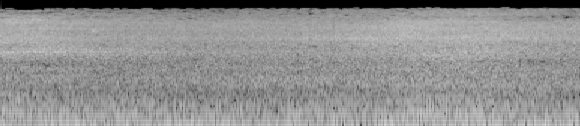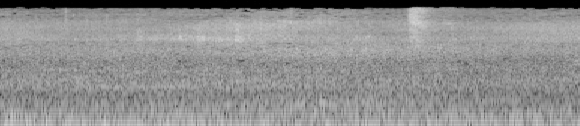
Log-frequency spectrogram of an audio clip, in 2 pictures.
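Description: Cars drive past on a busy road.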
